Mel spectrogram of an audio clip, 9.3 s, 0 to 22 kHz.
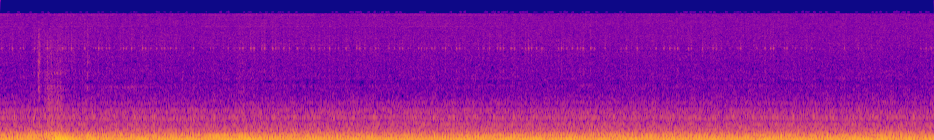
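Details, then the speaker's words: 1998 Jeep Grand Cherokee Laredo: a low, uneven idle that hunts and stumbles on its own as if about to stall. Cause not found. "It's just doing this all on its own. It's like it wants to stall out. I don't know."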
